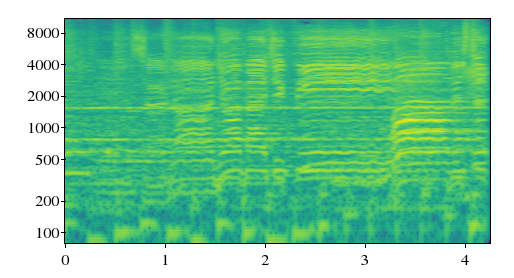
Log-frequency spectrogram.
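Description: Choral music: several voices singing held, sliding notes, rising to a higher phrase about three seconds in, over a low repeating pulse.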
